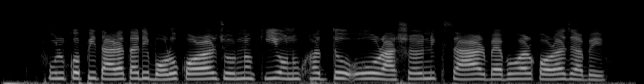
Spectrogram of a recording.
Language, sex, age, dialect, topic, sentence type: Bengali, female, 25-30, Western, agriculture, question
